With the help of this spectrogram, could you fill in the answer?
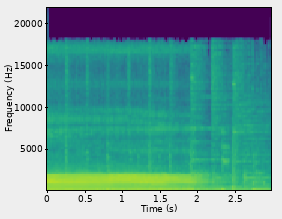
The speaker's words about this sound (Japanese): もうもうえらいことになってます何か警報が鳴ってます警報がもうもうどうしたらいいんですか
